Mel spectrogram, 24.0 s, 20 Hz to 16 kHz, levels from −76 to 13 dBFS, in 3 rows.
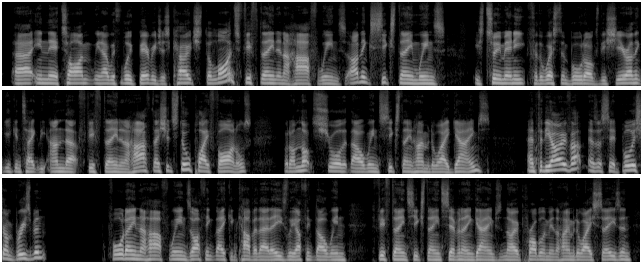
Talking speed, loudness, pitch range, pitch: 245 wpm, -21 LUFS, 145-165 Hz, 155 Hz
